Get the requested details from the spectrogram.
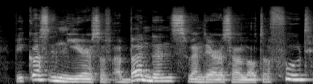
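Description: With a non-native accent, a man speaks in a fairly high pitch that makes very wide swings. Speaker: educational YouTuber. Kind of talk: lecture. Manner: formal.

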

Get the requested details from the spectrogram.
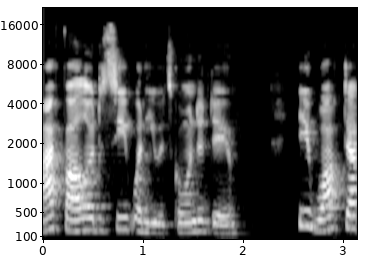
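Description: Against a quiet background, lively intonation marks this unforced reading voice.

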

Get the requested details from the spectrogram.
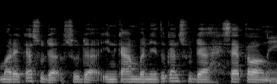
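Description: The voice is a man's, at medium pitch. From Indonesia, Yogyakarta; Indonesia. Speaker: university lecturer. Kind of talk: recorded lecture. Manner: casual, conversational. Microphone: headset.

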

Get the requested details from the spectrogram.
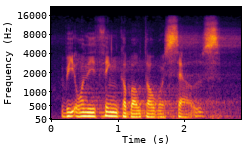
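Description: Slow, fairly even speech in a dark, mellow tone. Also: man.

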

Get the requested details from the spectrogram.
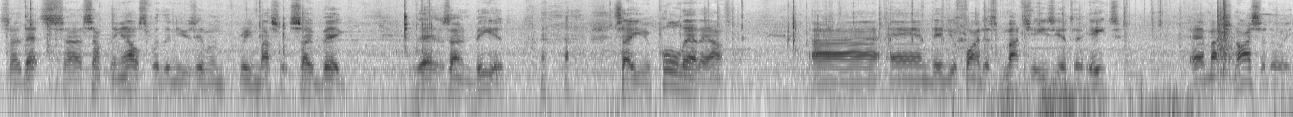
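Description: A man speaks with long, frequent pauses. Noticeable background noise is present. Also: moderate pace. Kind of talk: tutorial. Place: waterside.

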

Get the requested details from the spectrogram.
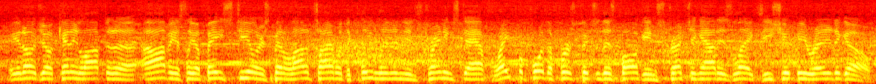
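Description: A man's high-pitched, monotone, flat delivery at a very fast pace, very even in loudness, with hardly any pauses and noticeable background noise. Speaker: field reporter. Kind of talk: live sports commentary. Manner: crisp, reporting.

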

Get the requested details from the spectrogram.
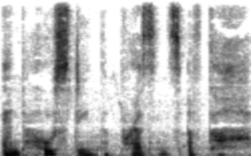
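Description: Soft-spoken and somewhat breathy, a woman with a fairly low pitch speaks at a very slow pace with ordinary pitch variation. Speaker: meditation guide. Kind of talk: prophetic meditation.

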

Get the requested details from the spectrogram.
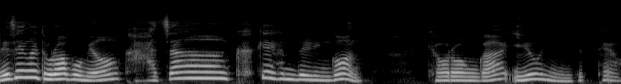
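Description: Against a quiet background, a woman with a dark, mellow tone and fairly high pitch speaks at a very slow pace with lively intonation. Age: 60s. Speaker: vlogger giving life reflections. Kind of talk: personal monologue to camera. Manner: reflective, with frequent filler pauses.

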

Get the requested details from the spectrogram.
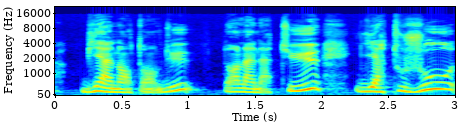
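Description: A woman speaks in a bright, sharp tone with very wide pitch swings. The background is quiet. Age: 50s. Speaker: sex therapist and couples therapist. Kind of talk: lecture. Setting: university lecture hall with audience. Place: hall. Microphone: podium.

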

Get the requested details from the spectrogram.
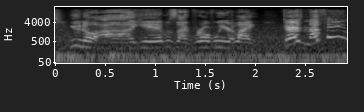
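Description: Music sounds in the background. Over it, a woman talks fairly quickly. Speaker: vlogger. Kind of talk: casual vlog chat. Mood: animated, amused storytelling. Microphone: phone near.

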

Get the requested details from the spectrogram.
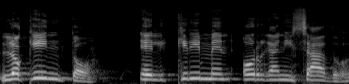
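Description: A man with an Argentine accent, ordinary pitch variation and a quiet background. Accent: Argentine Spanish, noticeable. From Argentina. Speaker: pastor. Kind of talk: sermon. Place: church. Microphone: handheld.

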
